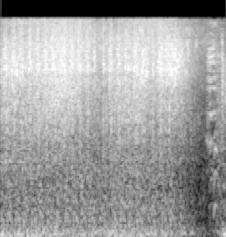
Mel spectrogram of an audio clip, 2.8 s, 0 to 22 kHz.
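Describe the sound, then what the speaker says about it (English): Rapid gunfire in the video game Resident Evil 5, a dense, loud fusillade of overlapping shots that runs almost continuously before a brief dip near the end. "I can shoot him from the back."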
